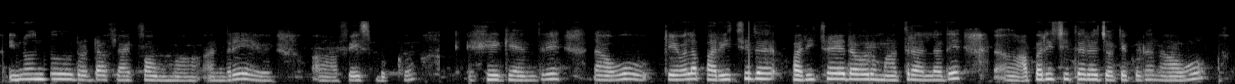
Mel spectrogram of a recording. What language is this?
Kannada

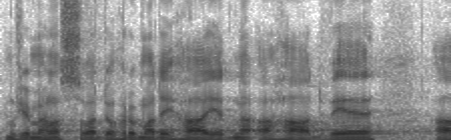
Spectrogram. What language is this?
Czech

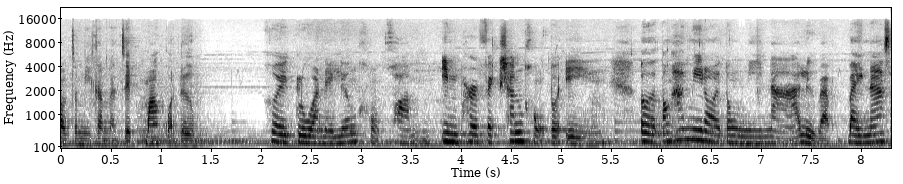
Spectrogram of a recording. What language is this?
Thai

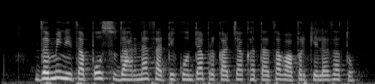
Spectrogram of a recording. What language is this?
Marathi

